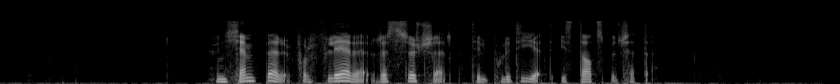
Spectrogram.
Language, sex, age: Norwegian, male, 28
